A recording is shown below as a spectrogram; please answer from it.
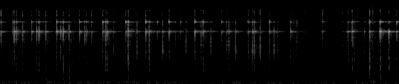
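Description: Long acrylic nails tap and scratch a small, hollow amber glass supplement or oil bottle with a white label and black cap. Rapid, bright clicks and scratchy brushing carry a thin, high glassy ring that dies away almost instantly, with a brief silent gap before the tapping resumes.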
